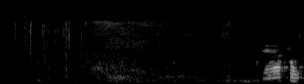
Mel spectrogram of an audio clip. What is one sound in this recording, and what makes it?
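Paper rustles as a painting is handled.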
